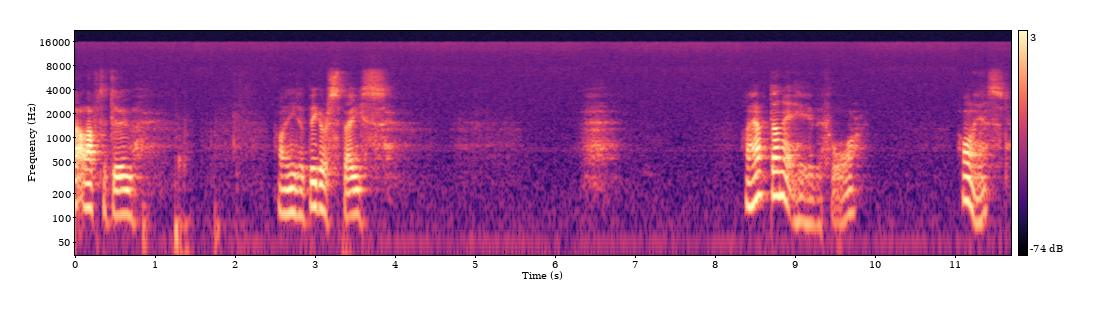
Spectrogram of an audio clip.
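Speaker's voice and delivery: breathless, winded voice. Stopping after repeated tries at turning in a space that is too small, out of breath. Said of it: "out of breath".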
